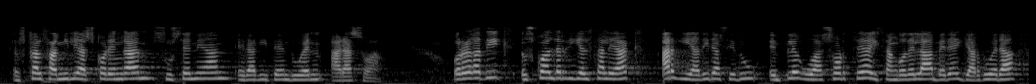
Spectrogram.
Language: Basque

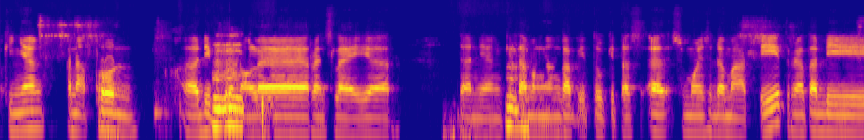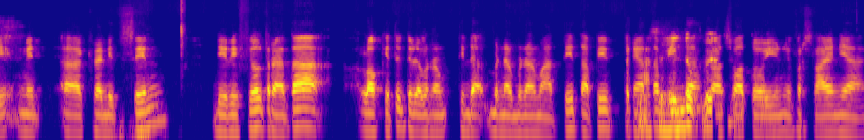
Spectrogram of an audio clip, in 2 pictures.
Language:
Indonesian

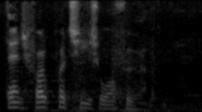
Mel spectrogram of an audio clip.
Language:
Danish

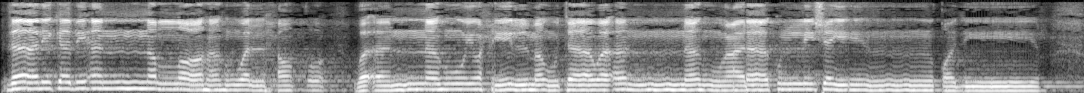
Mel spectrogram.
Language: Arabic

